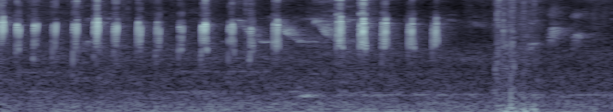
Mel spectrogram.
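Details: European goldfinch song of quick, high chirping notes repeated in a lively stream, with a short slurred twitter in the middle and a brief broad noise burst toward the end over low background hum.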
